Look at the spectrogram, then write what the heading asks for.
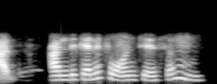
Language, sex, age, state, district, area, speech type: Telugu, female, 30-45, Andhra Pradesh, Vizianagaram, rural, conversation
